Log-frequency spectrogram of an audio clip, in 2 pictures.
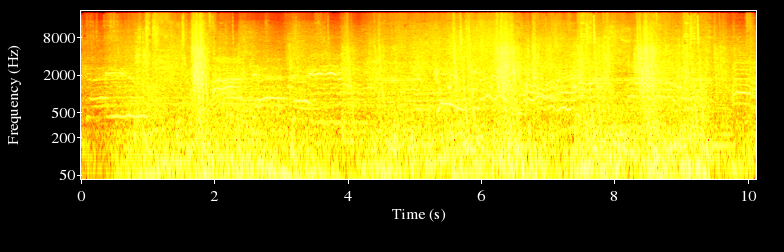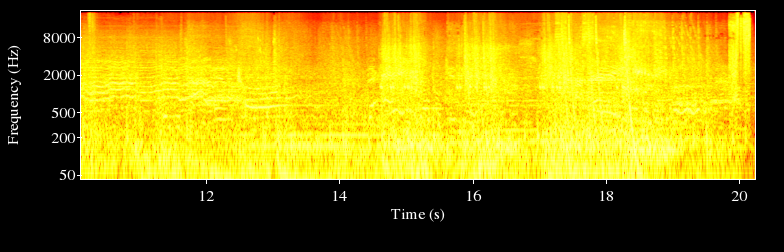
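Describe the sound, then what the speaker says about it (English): Rebel Galaxy spaceship combat with engines at maximum thrust, a loud continuous roar packed with booms, crashes and explosive impacts, layered with game music and bursts of synthetic voice callouts. "Engines at maximum."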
